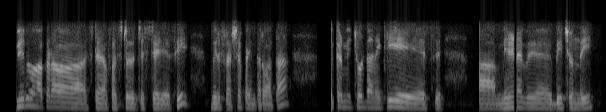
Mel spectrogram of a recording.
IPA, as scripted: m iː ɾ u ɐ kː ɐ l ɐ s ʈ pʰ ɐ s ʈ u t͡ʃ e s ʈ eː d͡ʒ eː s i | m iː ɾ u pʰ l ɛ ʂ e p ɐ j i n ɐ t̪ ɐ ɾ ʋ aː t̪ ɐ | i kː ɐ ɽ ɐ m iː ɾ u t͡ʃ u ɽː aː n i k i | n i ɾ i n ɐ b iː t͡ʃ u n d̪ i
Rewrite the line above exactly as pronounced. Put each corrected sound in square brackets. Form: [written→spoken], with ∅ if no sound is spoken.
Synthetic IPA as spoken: m iː ɾ u ɐ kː ɐ [l→ɽ] ɐ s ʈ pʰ ɐ s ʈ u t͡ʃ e s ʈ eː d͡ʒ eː s i | m iː ɾ u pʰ [l→ɾ] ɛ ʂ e p ɐ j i n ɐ t̪ ɐ ɾ ʋ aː t̪ ɐ | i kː ɐ ɽ ɐ m iː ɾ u t͡ʃ [u→uː] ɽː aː n i k i | [n→m] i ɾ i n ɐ b iː t͡ʃ u n d̪ i

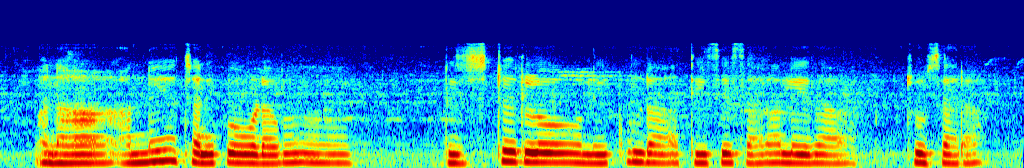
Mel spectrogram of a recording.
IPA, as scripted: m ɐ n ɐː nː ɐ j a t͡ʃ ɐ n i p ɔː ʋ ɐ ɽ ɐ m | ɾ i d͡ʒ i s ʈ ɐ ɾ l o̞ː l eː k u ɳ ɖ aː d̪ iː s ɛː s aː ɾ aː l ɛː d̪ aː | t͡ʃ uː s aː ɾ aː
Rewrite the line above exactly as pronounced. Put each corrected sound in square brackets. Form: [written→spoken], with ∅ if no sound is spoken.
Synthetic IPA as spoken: m ɐ n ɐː nː ɐ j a t͡ʃ ɐ n i p ɔː ʋ ɐ ɽ ɐ m | ɾ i d͡ʒ i s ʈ ɐ ɾ l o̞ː l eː k u ɳ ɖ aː [d̪→t̪] iː s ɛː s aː ɾ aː l ɛː d̪ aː | t͡ʃ uː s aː ɾ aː

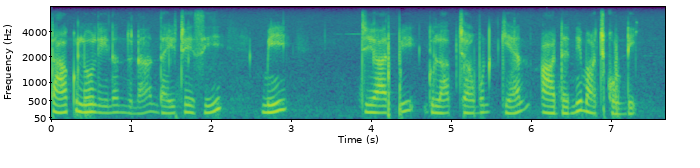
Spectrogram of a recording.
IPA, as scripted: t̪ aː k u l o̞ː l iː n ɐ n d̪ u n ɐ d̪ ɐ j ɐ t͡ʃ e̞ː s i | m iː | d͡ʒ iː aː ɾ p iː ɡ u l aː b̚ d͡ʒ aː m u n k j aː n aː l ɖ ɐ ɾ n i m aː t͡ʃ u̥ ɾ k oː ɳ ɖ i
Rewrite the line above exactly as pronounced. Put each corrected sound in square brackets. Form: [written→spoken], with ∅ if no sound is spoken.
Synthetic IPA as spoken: t̪ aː k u l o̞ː l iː n ɐ n d̪ u n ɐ d̪ ɐ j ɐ t͡ʃ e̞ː s i | m iː | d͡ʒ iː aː ɾ p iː ɡ u l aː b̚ d͡ʒ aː m u n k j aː n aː [l→ɾ] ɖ ɐ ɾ n i m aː t͡ʃ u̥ [ɾ→∅] k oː ɳ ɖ i

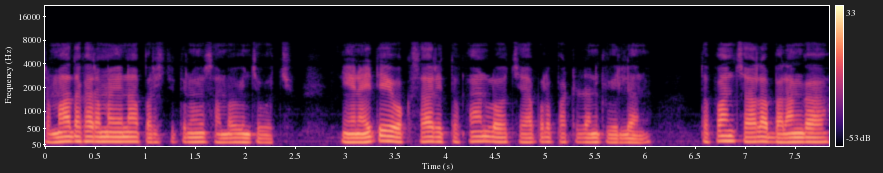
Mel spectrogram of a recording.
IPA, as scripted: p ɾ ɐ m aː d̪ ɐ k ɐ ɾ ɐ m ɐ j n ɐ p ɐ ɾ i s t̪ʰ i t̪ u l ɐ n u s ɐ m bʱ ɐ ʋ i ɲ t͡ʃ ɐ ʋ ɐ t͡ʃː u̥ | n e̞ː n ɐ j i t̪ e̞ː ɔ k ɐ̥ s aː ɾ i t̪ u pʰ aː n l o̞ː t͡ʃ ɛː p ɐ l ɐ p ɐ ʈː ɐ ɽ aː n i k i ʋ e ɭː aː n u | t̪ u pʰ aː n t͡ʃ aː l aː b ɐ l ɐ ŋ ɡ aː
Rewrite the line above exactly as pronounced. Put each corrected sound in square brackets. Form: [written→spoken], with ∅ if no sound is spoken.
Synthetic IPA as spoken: p ɾ ɐ m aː d̪ ɐ k ɐ ɾ ɐ m ɐ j n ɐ p ɐ ɾ i s t̪ʰ i t̪ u l ɐ n u s ɐ m bʱ ɐ ʋ i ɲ t͡ʃ ɐ ʋ ɐ t͡ʃː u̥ | n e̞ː n ɐ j i t̪ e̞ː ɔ k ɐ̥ s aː ɾ i t̪ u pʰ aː n l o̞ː t͡ʃ ɛː p ɐ l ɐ p ɐ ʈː ɐ ɽ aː n i k i ʋ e ɭː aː n u | t̪ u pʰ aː n t͡ʃ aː l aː b ɐ l ɐ ŋ ɡ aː

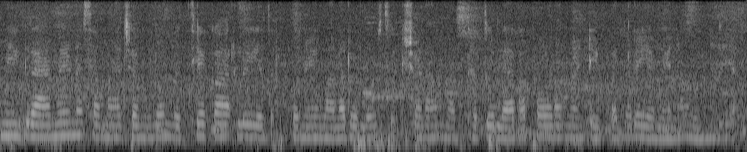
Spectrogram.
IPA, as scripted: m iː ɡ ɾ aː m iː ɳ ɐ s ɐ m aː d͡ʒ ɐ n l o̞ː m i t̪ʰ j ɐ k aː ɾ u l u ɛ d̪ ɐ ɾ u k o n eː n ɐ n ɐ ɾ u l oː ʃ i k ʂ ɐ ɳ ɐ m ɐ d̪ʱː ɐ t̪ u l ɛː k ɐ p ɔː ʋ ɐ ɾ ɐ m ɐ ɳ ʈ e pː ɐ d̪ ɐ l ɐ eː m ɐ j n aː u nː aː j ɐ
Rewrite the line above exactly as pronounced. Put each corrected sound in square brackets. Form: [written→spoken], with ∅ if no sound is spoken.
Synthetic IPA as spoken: m iː ɡ ɾ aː m iː ɳ ɐ s ɐ m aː d͡ʒ ɐ [n→m] l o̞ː m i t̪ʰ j ɐ k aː ɾ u l u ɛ d̪ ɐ ɾ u k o n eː [n→m] ɐ n ɐ ɾ u l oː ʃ i k ʂ ɐ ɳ ɐ m ɐ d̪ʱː ɐ t̪ u l ɛː k ɐ p ɔː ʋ ɐ [ɾ→ɽ] ɐ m ɐ ɳ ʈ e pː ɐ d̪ ɐ l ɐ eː m ɐ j n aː u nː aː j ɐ

